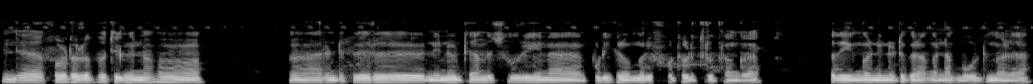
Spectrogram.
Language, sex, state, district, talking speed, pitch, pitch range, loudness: Tamil, male, Karnataka, Chamarajanagar, 80 wpm, 100 Hz, 100-105 Hz, -17 LUFS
